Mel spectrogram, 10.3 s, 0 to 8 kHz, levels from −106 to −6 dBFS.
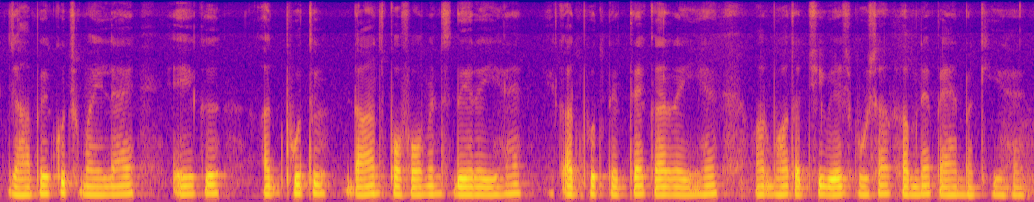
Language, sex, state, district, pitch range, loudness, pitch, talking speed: Hindi, male, Bihar, Kishanganj, 115-130 Hz, -18 LUFS, 125 Hz, 150 wpm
